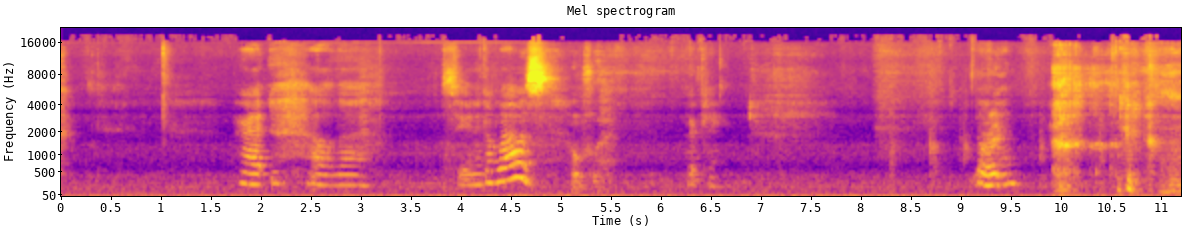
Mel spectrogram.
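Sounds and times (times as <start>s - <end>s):
faint hiss of noise: 0.0s - 11.2s
speech: 1.8s - 3.2s, 3.8s - 5.7s, 6.3s - 6.7s, 9.1s - 11.2s
person imitating loud snoring: 9.9s - 11.2s.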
